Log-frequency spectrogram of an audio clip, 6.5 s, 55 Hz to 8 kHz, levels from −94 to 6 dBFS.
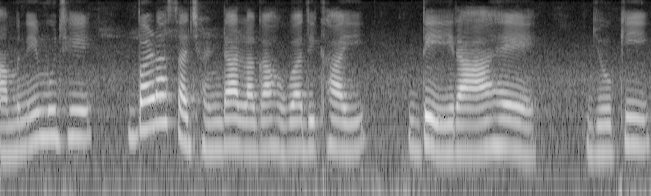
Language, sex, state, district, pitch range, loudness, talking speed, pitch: Hindi, female, Bihar, Kaimur, 175-215 Hz, -16 LUFS, 120 wpm, 185 Hz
